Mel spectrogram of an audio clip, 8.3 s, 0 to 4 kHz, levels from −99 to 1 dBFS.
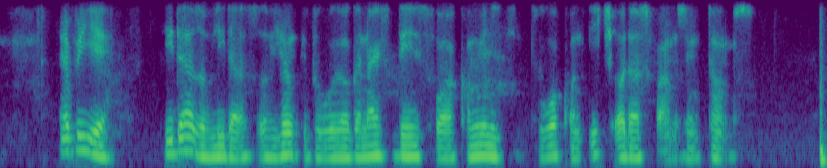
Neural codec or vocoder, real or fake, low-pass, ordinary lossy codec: codec, 44.1 kHz, 7.8 kbps, DAC; fake; 3.6 kHz; Opus, 32 kbps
